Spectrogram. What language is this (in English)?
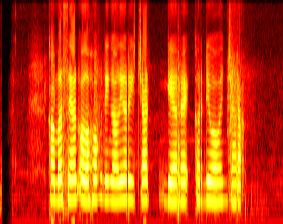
Sundanese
